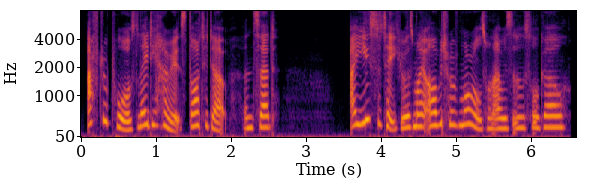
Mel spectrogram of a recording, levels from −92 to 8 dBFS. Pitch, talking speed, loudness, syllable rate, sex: 270 Hz, 220 wpm, -20 LUFS, 6.5 syllables/s, female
